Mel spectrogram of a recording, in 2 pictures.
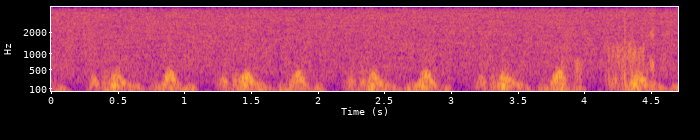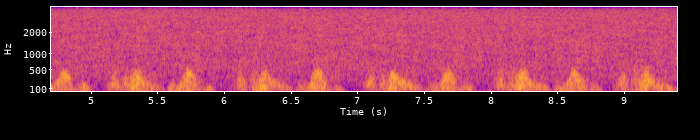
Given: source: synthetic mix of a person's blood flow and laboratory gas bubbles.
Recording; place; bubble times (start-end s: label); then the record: Doppler ultrasound of blood flow; precordium
3.77-3.99 s: bubbles
4.14-4.53 s: bubbles
From the record:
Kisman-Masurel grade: 212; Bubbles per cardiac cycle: several, 3 to 8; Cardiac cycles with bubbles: 1 to 10%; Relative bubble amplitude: moderate (0.250 to 0.450); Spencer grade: 1 (occasional bubble signal discernible with the cardiac motion signal, with majority of cardiac periods free of bubbles); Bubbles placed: anywhere in the cardiac cycle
